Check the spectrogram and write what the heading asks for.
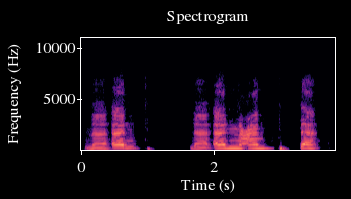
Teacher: we stop at nun sakinah as though there is a sakta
